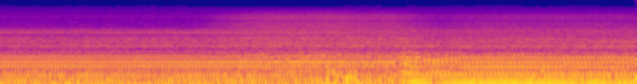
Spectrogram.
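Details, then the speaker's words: Home backup generator during Hurricane Ida outage, already powering refrigerators and freezers, takes on an added appliance with a compressor: steady low drone deepens and firms about four seconds in as load comes on, holding speed without stumbling. "to make the generator do something this should power this easy"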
